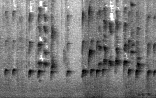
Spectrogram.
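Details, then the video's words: Goldfinch song: rapid liquid twitters and chiming notes that pause briefly and then burst into a denser tinkling run, with a low electrical hum in the background. "Goldfinch singing"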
